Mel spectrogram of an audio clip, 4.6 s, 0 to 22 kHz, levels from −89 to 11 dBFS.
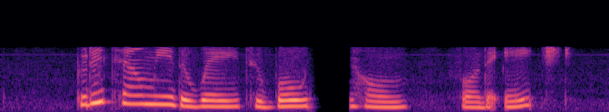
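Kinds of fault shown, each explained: long network dropout: Packets likely stopped arriving around 2.32 s, so the receiver extended the last sound into a fading buzz or hiss, which thins to near-silence for about 0.24 s before the speech returns at 2.64 s with roughly 0.3 s lost.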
